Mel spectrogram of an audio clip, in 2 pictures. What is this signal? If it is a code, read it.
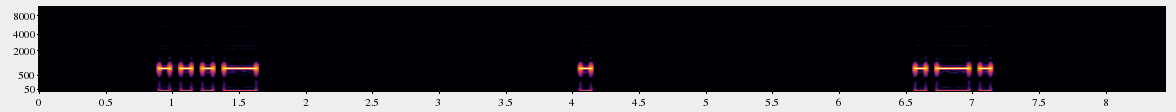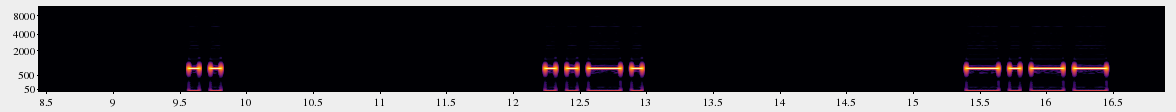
Morse code, heard as a keyed tone, about 15 wpm, spaced as for 3 wpm, 800 Hz. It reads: VERIFY
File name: Special INGs / Special INGs-mp3s / VerySlowToFaster Ing @10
